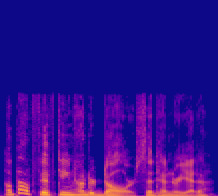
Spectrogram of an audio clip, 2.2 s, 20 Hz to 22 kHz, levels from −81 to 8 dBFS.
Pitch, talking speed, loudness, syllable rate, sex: 155 Hz, 165 wpm, -18 LUFS, 5.9 syllables/s, male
